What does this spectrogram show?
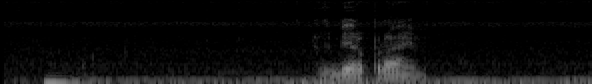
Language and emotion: Russian, neutral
